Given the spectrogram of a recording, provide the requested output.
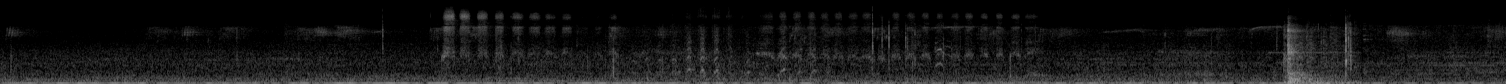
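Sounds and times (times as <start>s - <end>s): bird chirping: 1.4s - 12.9s.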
